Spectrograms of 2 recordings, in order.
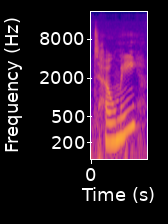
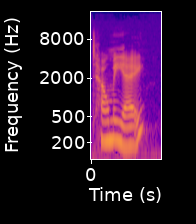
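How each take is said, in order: First: The name is said in an anglicized way. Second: The name is said in a Japanese way.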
